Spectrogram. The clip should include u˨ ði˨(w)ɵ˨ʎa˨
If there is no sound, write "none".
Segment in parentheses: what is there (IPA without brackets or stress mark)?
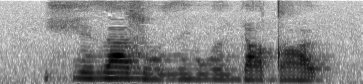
w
